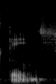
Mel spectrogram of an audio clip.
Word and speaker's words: gauge: would be gauge again I always said gge but it's gauge it's it's very it's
